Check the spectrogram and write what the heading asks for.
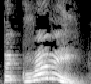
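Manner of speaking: put-on high, slow little-girl voice; drawn-out, uneasy address; Little Red, pitched high. A narrator's reading. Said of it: "Red whispered".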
